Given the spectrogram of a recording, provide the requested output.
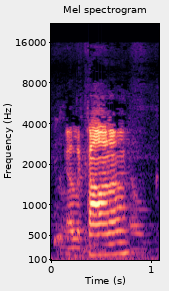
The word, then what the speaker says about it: Elkanah: So we see that Hannah was married to Elkan, right? That's how you pronounce his name, Elkan. Okay, Elkanah, okay.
